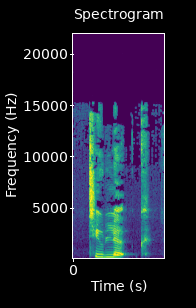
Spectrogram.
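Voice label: "to look", British English; PictureDictionary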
